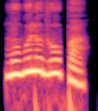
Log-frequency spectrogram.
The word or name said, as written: ಮುಗುಲುಧೂಪ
